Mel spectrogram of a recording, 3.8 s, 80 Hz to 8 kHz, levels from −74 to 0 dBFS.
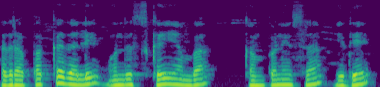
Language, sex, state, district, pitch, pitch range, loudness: Kannada, male, Karnataka, Koppal, 140 Hz, 130-150 Hz, -16 LUFS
